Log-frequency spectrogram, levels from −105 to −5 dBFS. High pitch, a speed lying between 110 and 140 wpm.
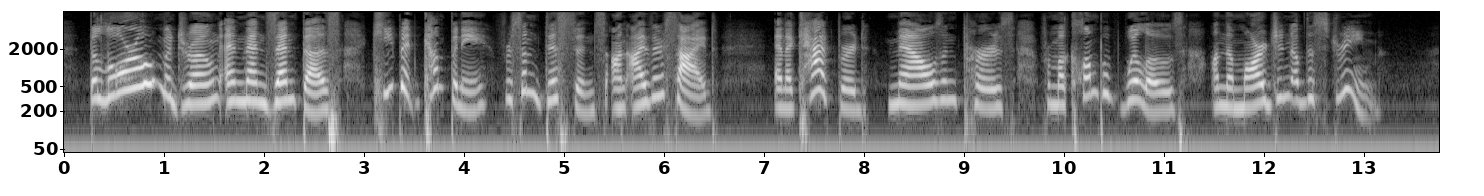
Yes: very high, 275 Hz; slow, 135 wpm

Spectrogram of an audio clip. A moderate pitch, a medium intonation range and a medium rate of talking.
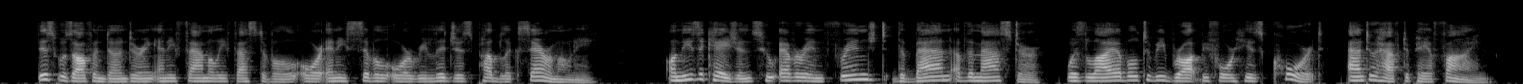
Yes: medium, 150 Hz; average, 3.8 semitones; average, 160 wpm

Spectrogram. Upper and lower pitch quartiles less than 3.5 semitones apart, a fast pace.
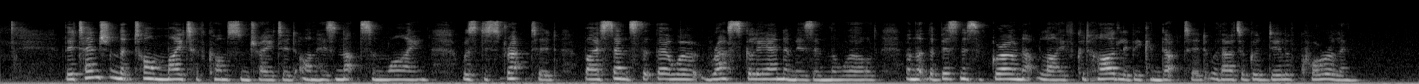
No: average, 2.8 semitones; average, 180 wpm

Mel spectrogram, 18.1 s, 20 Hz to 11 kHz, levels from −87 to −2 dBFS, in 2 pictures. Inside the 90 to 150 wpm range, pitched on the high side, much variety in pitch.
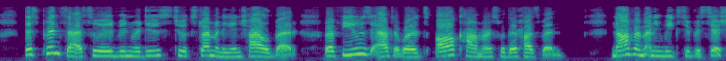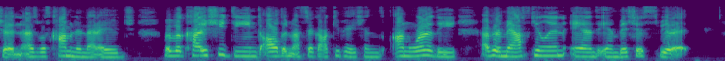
No: average, 140 wpm; high, 220 Hz; average, 3.6 semitones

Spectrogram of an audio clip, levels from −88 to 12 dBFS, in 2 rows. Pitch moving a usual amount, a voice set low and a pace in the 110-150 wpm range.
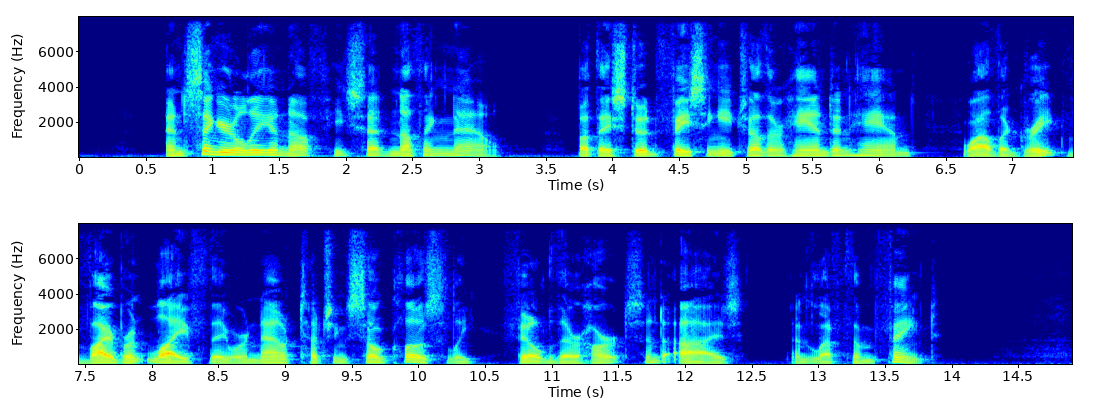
Yes: average, 4.1 semitones; low, 100 Hz; average, 145 wpm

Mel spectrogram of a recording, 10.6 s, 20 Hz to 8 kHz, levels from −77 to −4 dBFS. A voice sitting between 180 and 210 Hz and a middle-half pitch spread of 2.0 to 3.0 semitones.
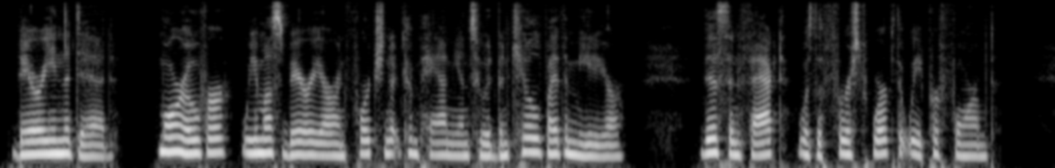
Yes: medium, 185 Hz; average, 2.7 semitones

